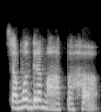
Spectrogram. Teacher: ಸಮುದ್ರ ಮಾಪಃ ಅಲ್ಲಿ ಪಹ ಅಂತ ಹೇಳ್ಬೇಕು.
